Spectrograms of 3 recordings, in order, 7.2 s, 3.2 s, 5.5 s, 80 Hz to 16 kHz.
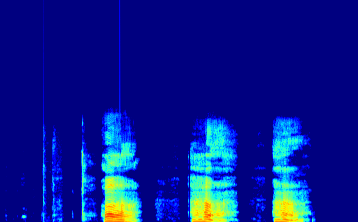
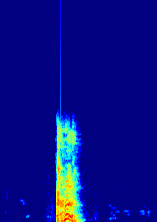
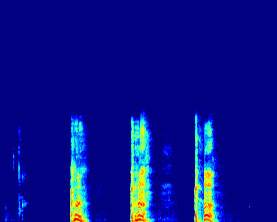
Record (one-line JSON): {"exhalation_length": "7.2 s", "exhalation_amplitude": 22967, "exhalation_signal_mean_std_ratio": 0.34, "cough_length": "3.2 s", "cough_amplitude": 28253, "cough_signal_mean_std_ratio": 0.29, "three_cough_length": "5.5 s", "three_cough_amplitude": 28852, "three_cough_signal_mean_std_ratio": 0.31, "survey_phase": "beta (2021-08-13 to 2022-03-07)", "age": "65+", "gender": "Male", "wearing_mask": "No", "symptom_none": true, "smoker_status": "Ex-smoker", "respiratory_condition_asthma": false, "respiratory_condition_other": false, "recruitment_source": "REACT", "submission_delay": "1 day", "covid_test_result": "Negative", "covid_test_method": "RT-qPCR"}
